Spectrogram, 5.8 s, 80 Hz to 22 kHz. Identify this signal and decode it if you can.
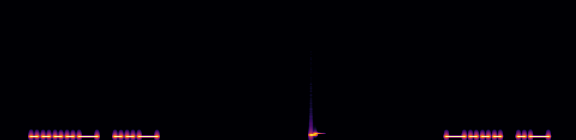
Morse code, heard as a keyed tone, about 20 wpm, 700 Hz. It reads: 4U BA
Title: All Cut Numbers - 2-Digit 20wpm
